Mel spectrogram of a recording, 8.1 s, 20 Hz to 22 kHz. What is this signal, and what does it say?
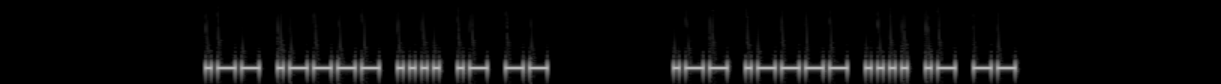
Morse code, heard as a keyed tone, about 30 wpm, 700 Hz. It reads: W1HAM W1HAM
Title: USA Call Signs - 5 Characters - Repeated 2x - 30wpm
